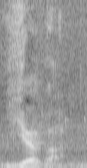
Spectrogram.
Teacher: That barred B is a bilabial voiced fricative, so it's a V sound, but if you're having trouble pronouncing the V sound, just say gebyā, and it's close enough.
